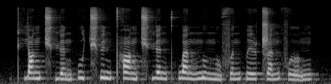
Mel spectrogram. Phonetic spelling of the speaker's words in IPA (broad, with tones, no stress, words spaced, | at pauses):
pʰjɑ˥ŋt͡ɕʰɥɛ̰˨˩npu˥t͡ɕʰy˥˧n pʰɑ˥˧ŋt͡ɕʰɥɛ˥˧npʰwa˥˧n n̪u˥˩n̪ṵ˨˩fə˧˥npe˧˥ɪ̯ ʈ͡ʂa˧˥nfɤ̰˨˩˦ŋ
